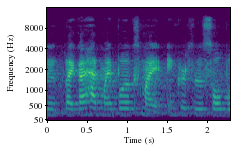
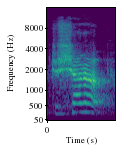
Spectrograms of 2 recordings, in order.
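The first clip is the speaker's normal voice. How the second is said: snapping; 7 semitones higher than usual. Retold or imitated. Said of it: "I'm like".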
